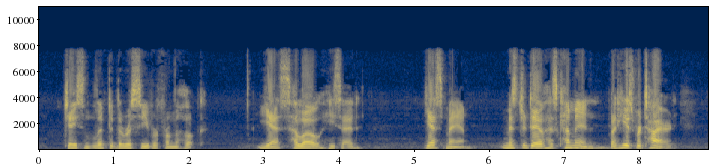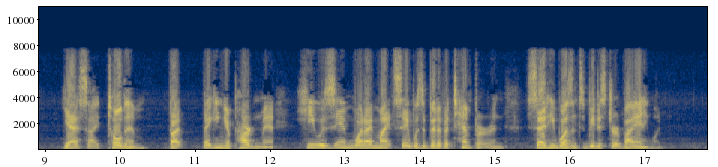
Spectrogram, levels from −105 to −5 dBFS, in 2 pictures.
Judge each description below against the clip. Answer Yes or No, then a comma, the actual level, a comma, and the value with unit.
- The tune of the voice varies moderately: Yes, average, 4.6 semitones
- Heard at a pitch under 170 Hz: Yes, medium, 140 Hz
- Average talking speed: Yes, average, 180 wpm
